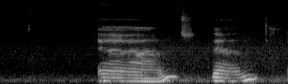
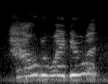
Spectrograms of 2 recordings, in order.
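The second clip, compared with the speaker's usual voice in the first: exasperated plea squeaked much higher; high squeaky plea; 4 dB louder than usual. Real, not acted.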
